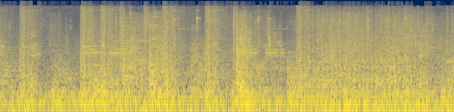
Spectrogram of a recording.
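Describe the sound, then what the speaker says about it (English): Rapid-firing turret gunfire in the Fallout video game, dense continuous bursts of automatic shots with short breaks between volleys, fairly close and sustained at a moderate level. "The turret is obviously rapid fire."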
